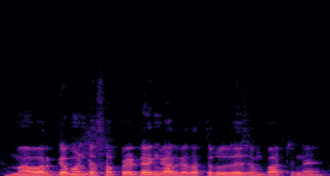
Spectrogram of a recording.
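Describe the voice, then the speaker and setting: A man's voice: mid-range voice, normal speed, dull audio. A man, a district party president, answering interview questions firmly and dismissively. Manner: firm, dismissive, repeating points.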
